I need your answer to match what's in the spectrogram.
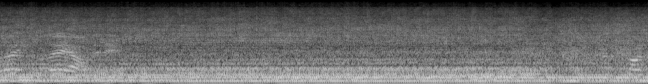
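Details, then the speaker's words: Salvage Suzuki GSX-R motorcycle, exhaust pipes stripped, started on a jump pack with clutch pulled in, coolant unchecked; loud open idle with a steady, even beat and no knocks or misses, running normally. "I haven't checked the water or nothing, but that has just made it so much more better now. Now it is a runner."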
